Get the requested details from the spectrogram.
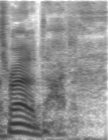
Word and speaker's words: Pteranodon: All right, AJ Brown is the, uh, I can't even pronounce it, Terra. Pteranodon. – Pteranodon. – There you go.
